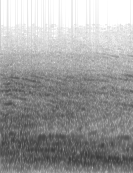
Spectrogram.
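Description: A large majlis crowd chants a slogan in Ali's name, a dense, steady roar of many voices that holds loud and unbroken throughout.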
